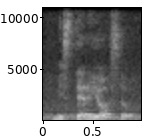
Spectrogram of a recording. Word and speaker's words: misteryoso: Sounds like it's easy enough to pronounce like just mysterious becomes mysterious with an O at the end. Like Spanish people could do it. Misteryoso.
